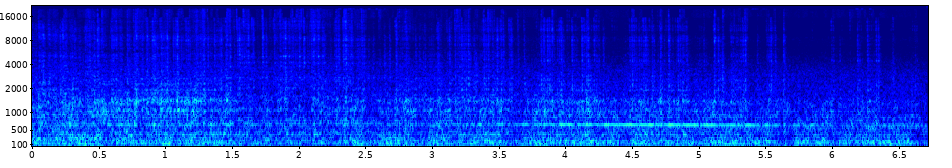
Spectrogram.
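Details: 2007 Saturn Vue while driving: road noise with faint steady whirring/howling tone rising slightly then fading, from rear differential; owner suspects bad differential fluid, not confirmed.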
